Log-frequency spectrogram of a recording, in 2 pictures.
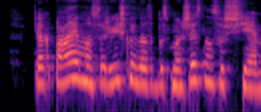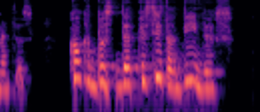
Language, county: Lithuanian, Panevėžys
